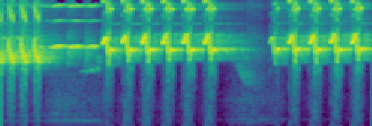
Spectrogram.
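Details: A Javan pied starling's full song, meant to rouse neighbouring birds: quick harsh notes, a held high whistle, then a steady series of looping whistled phrases, a short fading pause, and more whistles.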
